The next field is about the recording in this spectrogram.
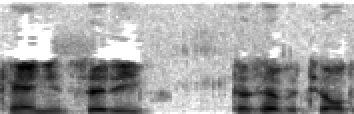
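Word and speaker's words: Cañon City: So officially it should have the tilde over the end to make that the Spanish Y sound, Canyon City.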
